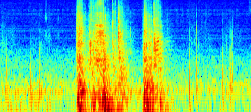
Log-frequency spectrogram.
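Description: A door opens with a thud.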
